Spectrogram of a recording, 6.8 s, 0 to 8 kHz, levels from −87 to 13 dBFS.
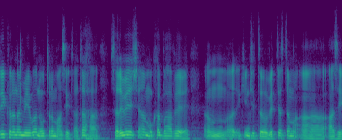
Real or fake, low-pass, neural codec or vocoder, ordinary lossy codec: real; none; none; none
